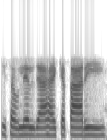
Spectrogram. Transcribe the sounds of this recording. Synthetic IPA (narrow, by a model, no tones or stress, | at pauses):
isəbleld͡ʒaɦɛket̪aɾi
